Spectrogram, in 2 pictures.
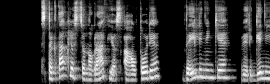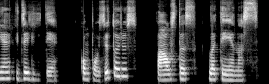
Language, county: Lithuanian, Vilnius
